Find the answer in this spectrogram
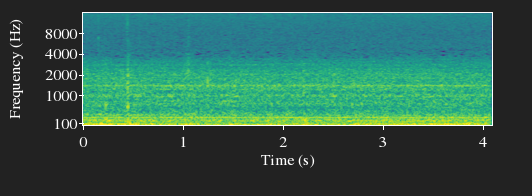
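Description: Steady low rumbling background noise with a faint constant hum, and a faint click or two of typing on a keyboard about half a second in.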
